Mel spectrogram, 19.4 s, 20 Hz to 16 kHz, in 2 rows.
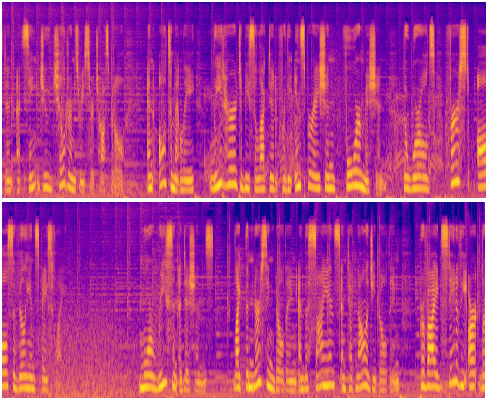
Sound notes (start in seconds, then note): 4.2 space launch coutdown; 10.2 rocket launch; 11.6 upbeat pop music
